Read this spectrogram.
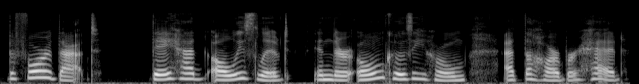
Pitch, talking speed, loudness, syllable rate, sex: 230 Hz, 140 wpm, -17 LUFS, 4.1 syllables/s, female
